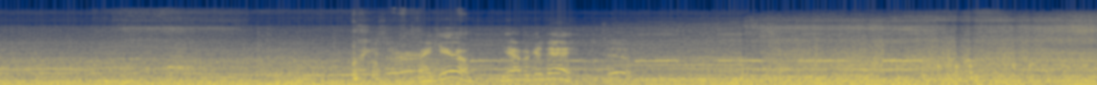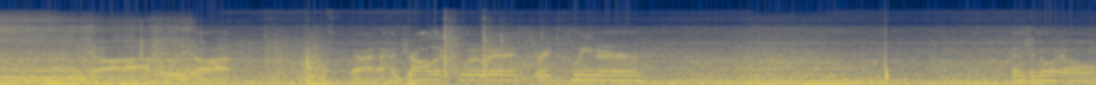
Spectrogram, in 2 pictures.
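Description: A forklift engine rumbles steadily.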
